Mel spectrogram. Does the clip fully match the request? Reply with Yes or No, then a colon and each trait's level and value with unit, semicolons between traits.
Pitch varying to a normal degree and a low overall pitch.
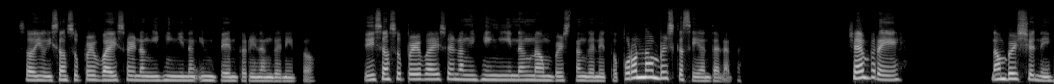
No: average, 4.1 semitones; high, 205 Hz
